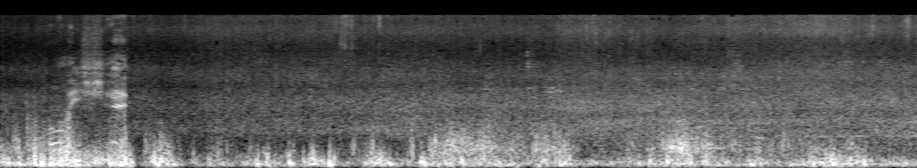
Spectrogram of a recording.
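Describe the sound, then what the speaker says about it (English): Strong wind blows hard during a storm in Santee, roaring and buffeting the microphone in gusts, with a person's voice audible at moments. "There's so much wind blowing."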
